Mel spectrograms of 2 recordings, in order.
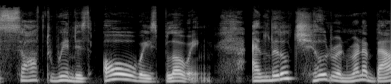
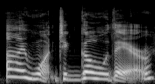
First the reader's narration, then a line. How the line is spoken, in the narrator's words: she cried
